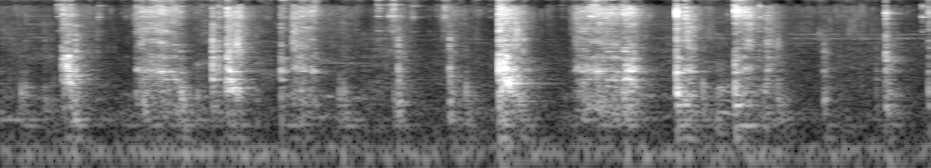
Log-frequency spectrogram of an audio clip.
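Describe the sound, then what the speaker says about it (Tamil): Egg being stirred into Maggi noodles in a pan: repeated bursts of spatula scraping and clattering against the pan over a low sizzle, close and uneven in rhythm, with no voices. "இந்த முட்டையை போட்டு நல்லா கலரணும், மிக்ஸ் ஆகணும். மேகியும் முட்டையும் ஒன்றா மிக்ஸ் ஆகணும்."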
